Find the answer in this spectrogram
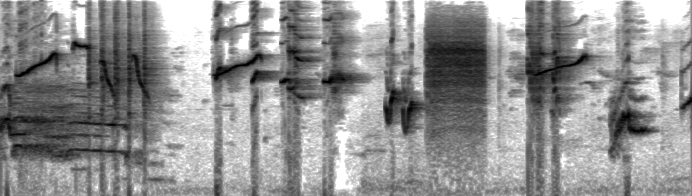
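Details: Oriental magpie-robin singing in varied gacor style, played to coax other magpie-robins into song; rapid high rising whistles, sharp clicks, slurred trills and a loud harsh rasping burst, phrases changing quickly with brief pauses.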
